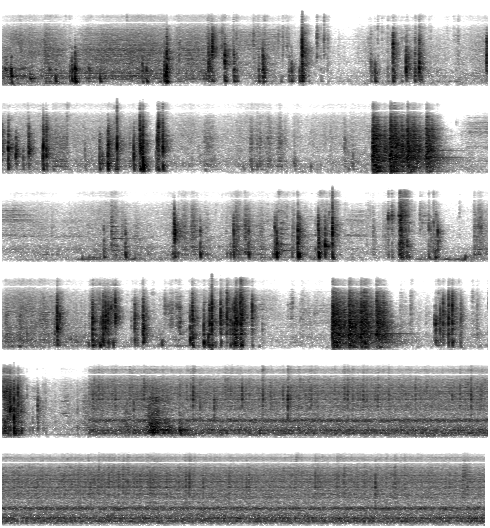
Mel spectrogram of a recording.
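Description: Crinkling, rustling handling noises and short knocks for about the first twenty seconds. Then a steady sizzle of food frying in a skillet on a two-burner propane camp stove begins.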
